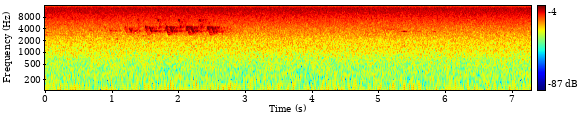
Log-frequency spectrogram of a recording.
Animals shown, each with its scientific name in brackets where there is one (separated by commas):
Ovenbird (Seiurus aurocapilla)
